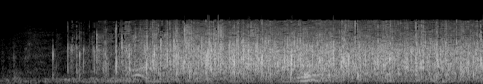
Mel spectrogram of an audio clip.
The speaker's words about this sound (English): And the reason they're clapping is they know how true what I just said was. And you're clapping yet conflicted.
